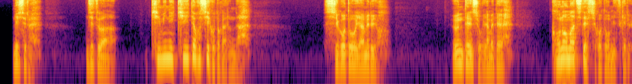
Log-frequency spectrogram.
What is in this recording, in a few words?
male voice; セリフ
